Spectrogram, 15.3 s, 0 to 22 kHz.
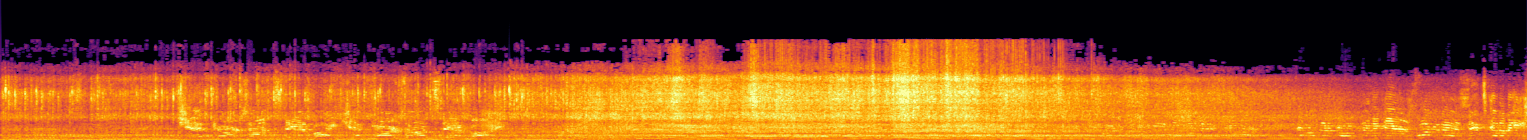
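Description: Two nostalgia pro stock drag-racing V8s run side by side at the start line, then launch and accelerate down the strip, rising and stepping in pitch through the gear changes. They are loudest as they pass, around nine seconds in, then fade down track.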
